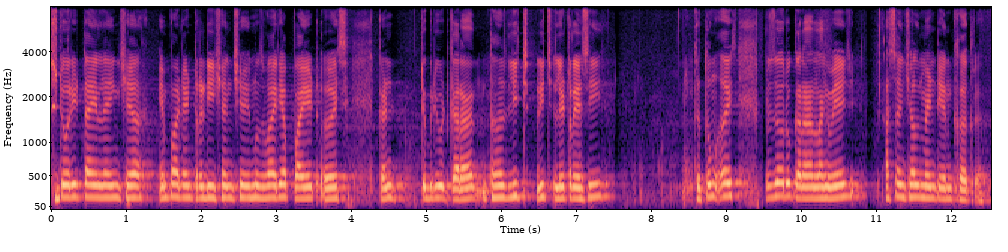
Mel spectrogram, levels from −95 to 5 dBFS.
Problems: constant background noise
